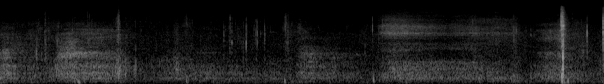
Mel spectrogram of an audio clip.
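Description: Golf wedge striking the ball: one short, sharp click of clubface on ball near the end, after a few quiet seconds of the golfer setting up.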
